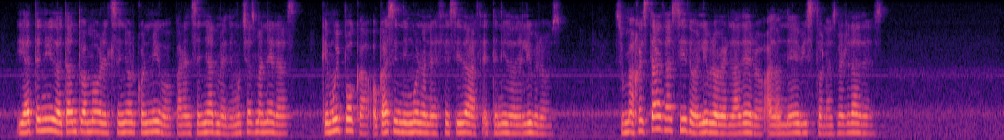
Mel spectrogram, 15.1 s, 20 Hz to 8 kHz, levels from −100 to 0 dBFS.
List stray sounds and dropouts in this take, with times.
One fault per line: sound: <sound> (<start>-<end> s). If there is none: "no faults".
no faults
